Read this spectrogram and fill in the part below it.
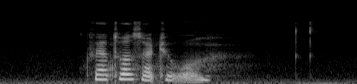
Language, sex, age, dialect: Faroese, female, 15-35, Suðurstreymoy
